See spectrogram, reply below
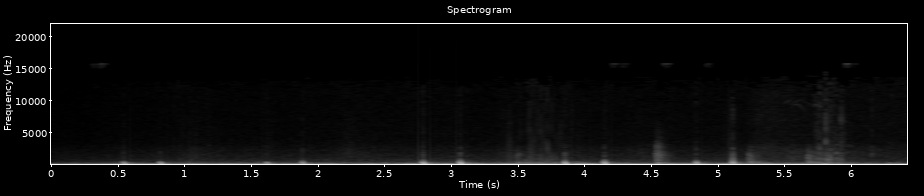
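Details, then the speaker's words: Percussion down the right midclavicular line from tympany below the liver, resonant notes turning dull over the liver; borders of liver dullness marked. "percuss the span of liver dullness in the right mid clavicular line from an area of timpani well below the expected liver percuss up to the lower border of liver dullness down the mid-clavicular line to the upper border of liver dullness"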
